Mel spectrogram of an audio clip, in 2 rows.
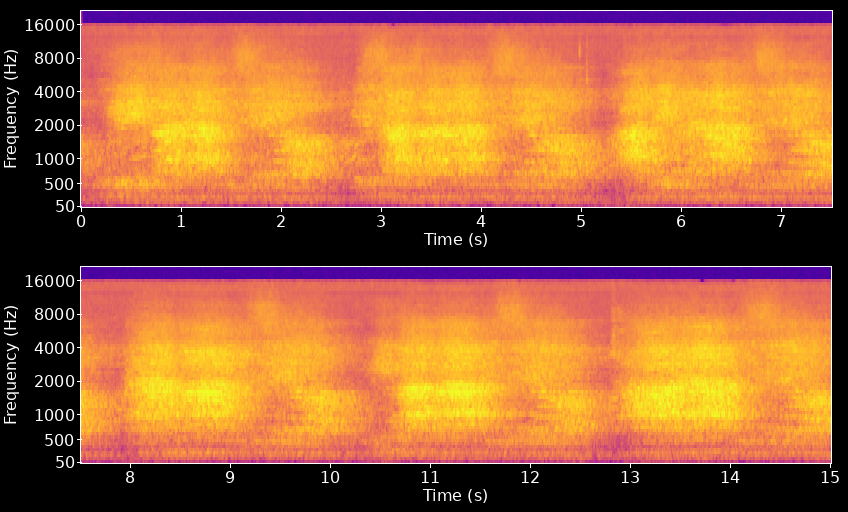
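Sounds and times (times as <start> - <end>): congregation chanting in unison: 0.0 - 15.0.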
